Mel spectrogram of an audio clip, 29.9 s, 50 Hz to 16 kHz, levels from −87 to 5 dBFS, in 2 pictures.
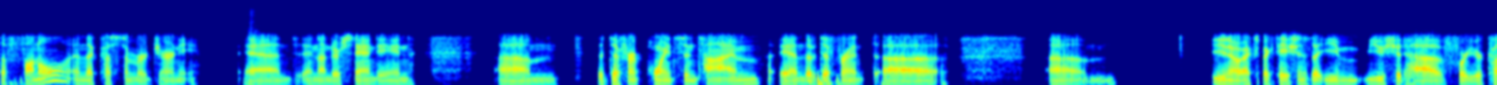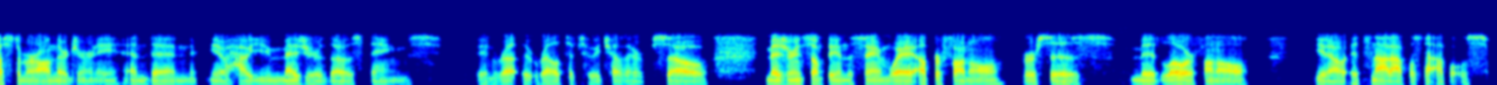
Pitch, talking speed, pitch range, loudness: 90 Hz, 135 wpm, 90-95 Hz, -29 LUFS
